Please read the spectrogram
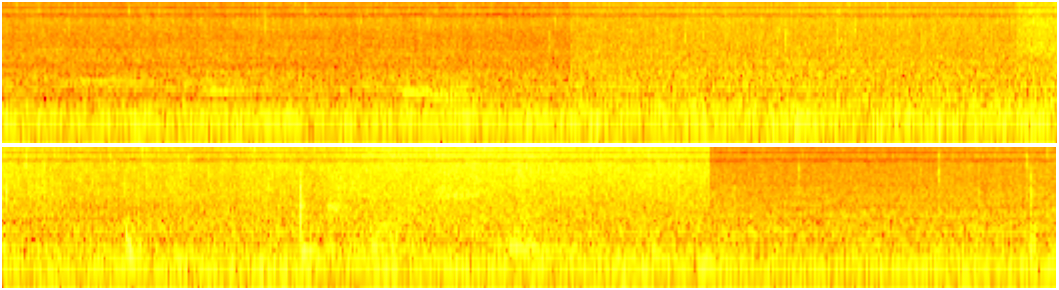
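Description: Onion-and-spice masala and taro pieces frying in a nonstick pan: a steady sizzle that grows louder and hissier from about five to nine seconds in. A few light clicks of a wooden spatula come through the sizzle.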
